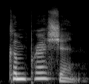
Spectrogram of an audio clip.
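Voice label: "compression", English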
